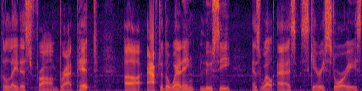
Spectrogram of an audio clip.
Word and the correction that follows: Luce: It's pronounced Luce, not Lucy. – Oh. – L-U-C-E, Luce. – I was just going to say that too. – Loose.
